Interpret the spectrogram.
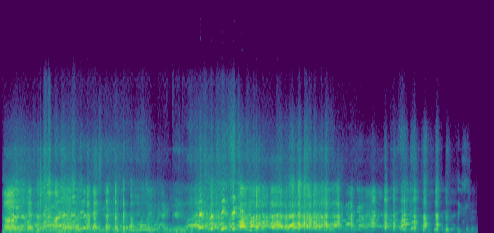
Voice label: a lively japanese tv show, studio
